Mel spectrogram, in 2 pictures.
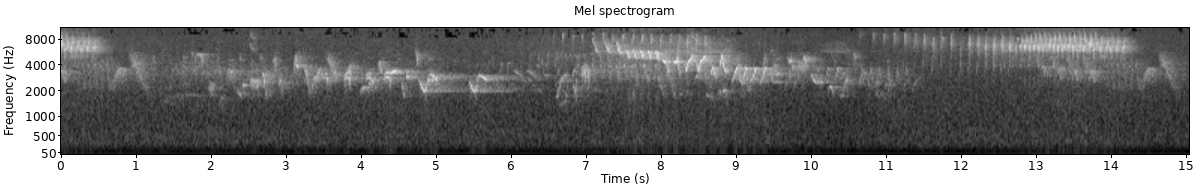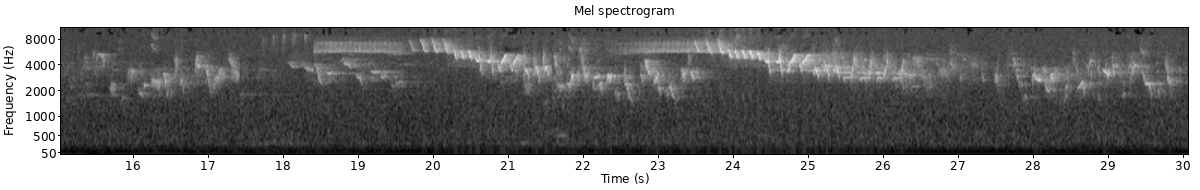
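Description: Songbirds singing: dense, overlapping chirps and rapid trills in loud phrases every few seconds, some runs falling in pitch.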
